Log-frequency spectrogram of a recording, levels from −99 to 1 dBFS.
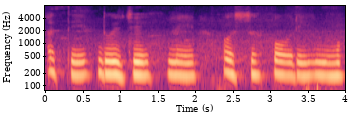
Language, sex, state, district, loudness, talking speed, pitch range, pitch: Punjabi, female, Punjab, Kapurthala, -15 LUFS, 90 wpm, 175-190 Hz, 180 Hz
